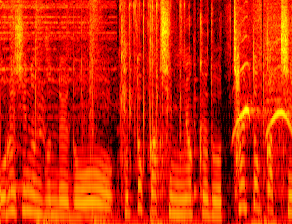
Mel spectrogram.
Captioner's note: typing sound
